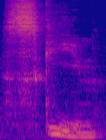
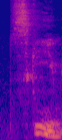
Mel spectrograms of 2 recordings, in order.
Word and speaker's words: scheme: you might think scheme there's lots of different ways to spell scheme in your head so it sounds like it could be e okay there's a lot of different ways that phonetically it will be correct but these words all have this spelling so you know that the sound in the middle is spelt with a CH so if I think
